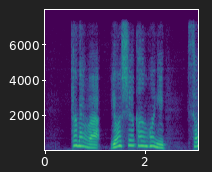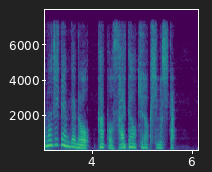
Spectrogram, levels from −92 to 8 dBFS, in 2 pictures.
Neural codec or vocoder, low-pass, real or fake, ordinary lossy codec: codec, 24 kHz, 1 kbps, SNAC; 7.2 kHz; fake; none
